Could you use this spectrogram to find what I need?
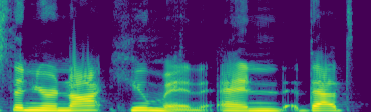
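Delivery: usual speaking voice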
